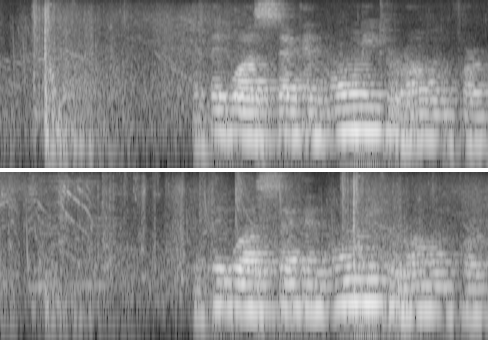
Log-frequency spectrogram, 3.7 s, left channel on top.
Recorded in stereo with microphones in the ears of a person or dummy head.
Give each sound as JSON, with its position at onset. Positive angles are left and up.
{"t": 1.4, "sound": "a man speaking", "side_deg": 90, "distance_m": 3.5}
